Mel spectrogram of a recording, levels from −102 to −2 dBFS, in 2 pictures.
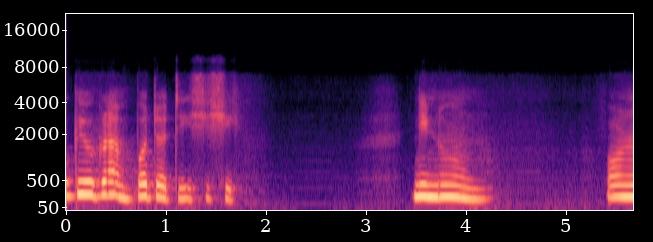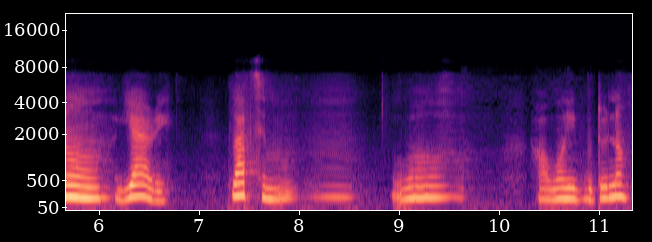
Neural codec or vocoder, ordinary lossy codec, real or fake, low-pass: codec, 16 kHz, about 1 kbps, DyCAST, with the encoder's durations; Opus, 24 kbps; fake; 7.2 kHz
